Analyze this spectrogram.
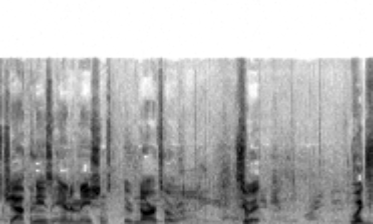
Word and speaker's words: Naruto: you know in Rowlett what is it it's Naruto you're the top just say it like that oh they're gonna grill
